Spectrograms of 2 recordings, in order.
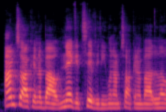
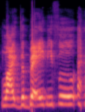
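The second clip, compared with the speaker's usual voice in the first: loud, higher mocking jokester with laughs; class clown; 4 semitones higher, 8 dB louder than usual. Class clown teasing a student's name, loud mock laughing. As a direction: imitate a heckling clown cracking himself up. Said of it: "some class clown was like".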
